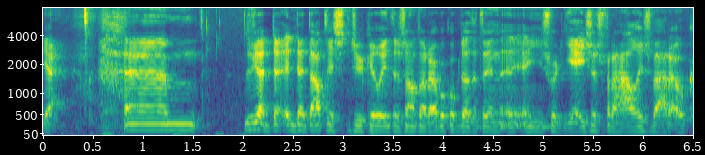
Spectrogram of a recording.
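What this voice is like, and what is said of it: Usual voice. Nothing is said of it.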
